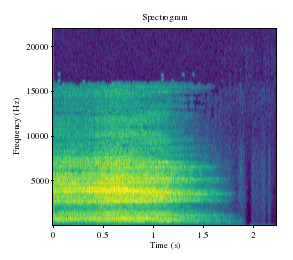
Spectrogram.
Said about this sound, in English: Inhale. Exhale.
